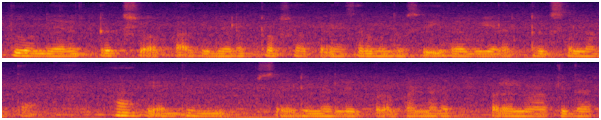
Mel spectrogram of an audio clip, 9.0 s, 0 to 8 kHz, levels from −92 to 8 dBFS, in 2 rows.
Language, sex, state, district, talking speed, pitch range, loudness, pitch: Kannada, male, Karnataka, Raichur, 105 wpm, 120-130 Hz, -18 LUFS, 125 Hz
